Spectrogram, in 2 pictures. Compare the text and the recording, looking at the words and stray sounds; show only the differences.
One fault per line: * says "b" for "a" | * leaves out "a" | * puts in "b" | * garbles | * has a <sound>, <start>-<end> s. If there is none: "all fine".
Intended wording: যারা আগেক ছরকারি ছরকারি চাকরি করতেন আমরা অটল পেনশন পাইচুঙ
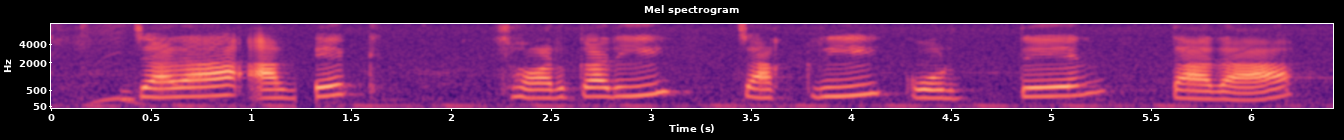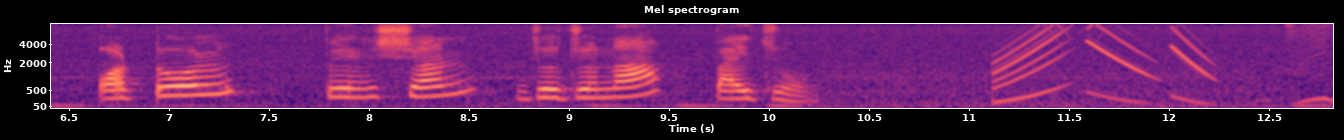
* has a dropout, 1.2-1.3 s
* leaves out "ছরকারি"
* says "তারা" for "আমরা"
* puts in "যোজনা"
* has a chirp, 11.1-12.3 s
